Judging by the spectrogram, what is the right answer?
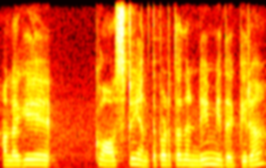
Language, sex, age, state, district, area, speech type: Telugu, female, 18-30, Andhra Pradesh, East Godavari, urban, spontaneous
